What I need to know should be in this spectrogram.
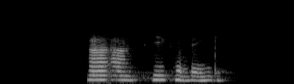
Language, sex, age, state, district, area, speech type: Hindi, female, 30-45, Uttar Pradesh, Hardoi, rural, conversation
